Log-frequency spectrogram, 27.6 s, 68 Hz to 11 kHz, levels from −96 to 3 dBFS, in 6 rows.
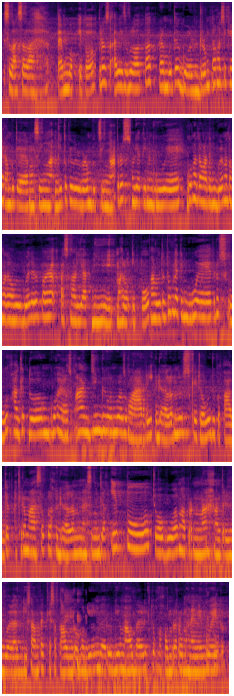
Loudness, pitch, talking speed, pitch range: -24 LUFS, 220 Hz, 205 wpm, 205-250 Hz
